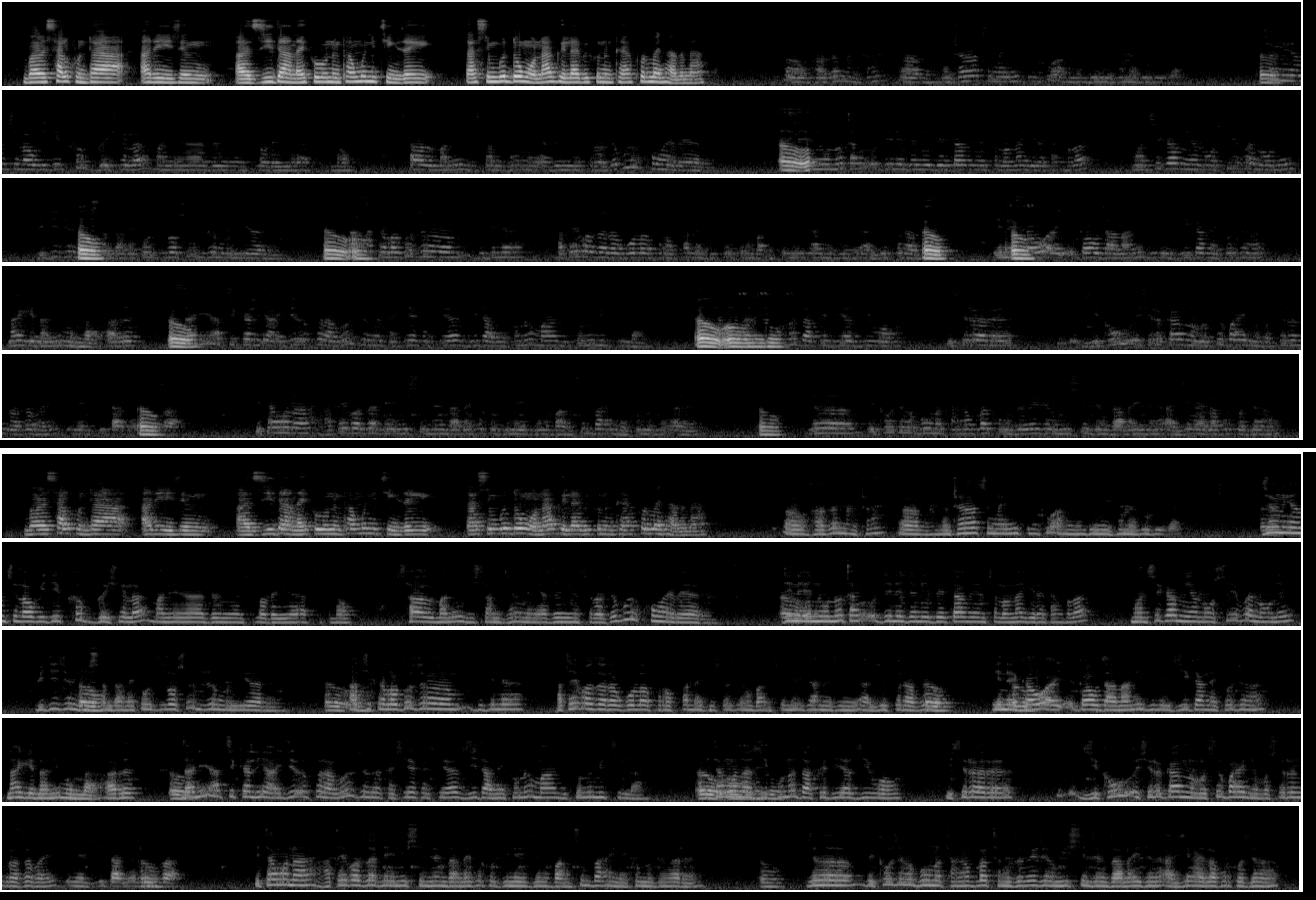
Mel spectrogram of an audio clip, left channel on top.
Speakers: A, on the left; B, on the right.
A: बा साल खुन्था आरि जों जि दानायखौ नोंथांमोननि थिंजाय दासिमबो दङ'ना गैला बेखौ नोंथाङा फोरमायनो हागोन ना
B: औ हागोन नोंथां औ नोंथाङा सोंनायनि फिनखौ आं दिनै होनो लुबैबाय
A: औ
B: जोंनि ओनसोलाव बिदि खोब गैसोला मानोना जोंनि ओनसोलाव दायो आथिखालाव साल माने हिसान सोंनाया जोंनि ओनसोलाव जोबोर खमायबाय आरो दिनै
A: औ
B: नुनो थां दिनै जोंनि बे गामि ओनसोलाव नायगिरनो थांब्ला मोनसे गामियाव न'से बा न'नै बिदि जों
A: औ
B: हिसान दानाय खौल'सो जों नुयो आरो
A: औ
B: आथिखालावथ' जोङो बिदिनो हाथाय बाजाराव गलाफोराव फाननायखौसो जों बांसिनै गानो जोंनि आइजो फोराबो
A: औ
B: दिनै
A: औ
B: गाव गाव दानानै दिनै जि गाननायखौ जोङो नागिरनानै मोनला आरो
A: औ
B: दानि आथि थिखालनि आइजोफोराबो जोङो खायसे खायसेया जि दानायखौनो मा बेखौनो मिथिला
A: औ
B: बिथांमोना
A: औ नंगौ
B: जिखौनो दाफेरदिया जिउआव बिसोरो आरो जिखौ बिसोरो गाननोल'सो बाहायनोल'सो रोंग्रा जाबाय दिनै जि दानो रोंला
A: औ
B: बिथांमोनहा हाथाय बाजारनि मेसिनजों दानायफोरखौ दिनै जों बांसिन बाहायनायखौ नुदों आरो
A: औ
B: जोङो बेखौ जोङो बुंनो थाङोब्ला थोंजोङै जोङो मेसिनजों दानाय जोङो आइजें आयलाफोरखौ जोङो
